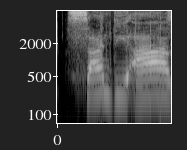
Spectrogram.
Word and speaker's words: San Diego: You got to say it like Ron Burgundy. – San Diego.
